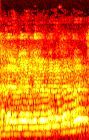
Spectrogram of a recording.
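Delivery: mock nonstop chatter; endless jabbering. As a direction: rattle it on, winding up to a peak. Mimics mother's endless talking.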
